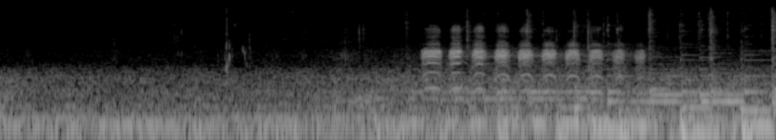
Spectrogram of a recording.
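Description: A run of about ten quick, evenly spaced honking calls, typical of waterfowl, lasting a couple of seconds, over a steady low rumble; background music comes in near the end.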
